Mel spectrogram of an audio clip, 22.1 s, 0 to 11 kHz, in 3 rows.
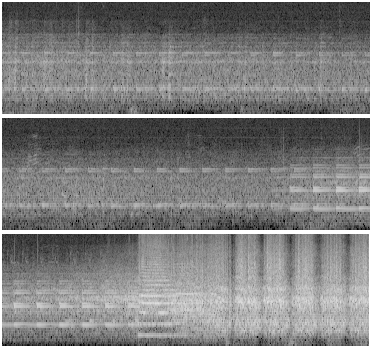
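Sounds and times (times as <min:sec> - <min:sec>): level crossing alarm clanging: 0:00.0 - 0:18.0
train passing: 0:00.0 - 0:22.0
train horn blast: 0:13.0 - 0:18.9.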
